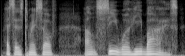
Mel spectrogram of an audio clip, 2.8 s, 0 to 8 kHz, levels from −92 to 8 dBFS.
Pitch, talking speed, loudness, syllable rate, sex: 115 Hz, 195 wpm, -17 LUFS, 4.7 syllables/s, male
